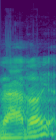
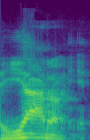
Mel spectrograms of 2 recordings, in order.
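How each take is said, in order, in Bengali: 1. প্রথম সিলেবলটি 'র' ধ্বনি দিয়ে শুরু হয়। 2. প্রথম সিলেবলটি 'য' ধ্বনি দিয়ে শুরু হয়। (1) "আমাদের মারমা অ্যাকসেন্টে বলি হচ্ছে রা রয়" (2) "বার্মিজ যে প্রমিত সেটি ওখানে বলি হচ্ছে ইয়া রয়"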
